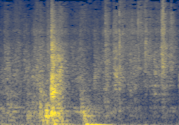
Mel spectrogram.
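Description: Rustling of packaging as items are lifted out of a cardboard box, with a sharp knock about half a second in and a dull thud about a second in.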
